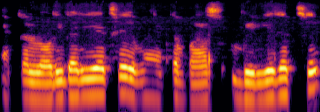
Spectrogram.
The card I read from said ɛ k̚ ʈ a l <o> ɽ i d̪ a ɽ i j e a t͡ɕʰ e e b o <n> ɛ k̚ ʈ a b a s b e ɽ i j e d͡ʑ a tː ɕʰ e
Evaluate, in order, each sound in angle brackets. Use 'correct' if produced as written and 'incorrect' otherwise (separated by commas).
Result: incorrect, incorrect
